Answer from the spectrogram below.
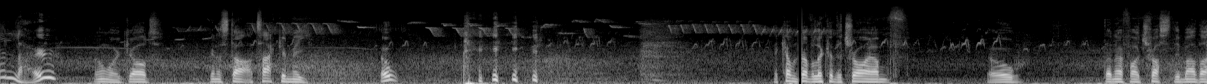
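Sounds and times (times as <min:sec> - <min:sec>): goslings peeping: 0:00.0 - 0:12.0.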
